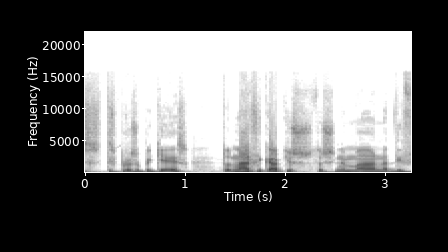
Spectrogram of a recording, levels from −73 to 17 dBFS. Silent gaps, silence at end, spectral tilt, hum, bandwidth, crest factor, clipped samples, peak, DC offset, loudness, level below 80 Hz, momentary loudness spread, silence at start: none; 0 s; -5.5 dB/octave; none; 16 kHz; 18 dB; under 0.1%; 0 dBFS; under 0.1%; -18 LUFS; -56 dBFS; 10 LU; 0 s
